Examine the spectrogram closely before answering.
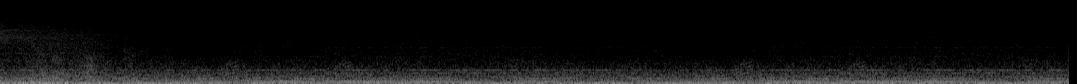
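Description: A soft, steady musical tune plays with low sustained notes.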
